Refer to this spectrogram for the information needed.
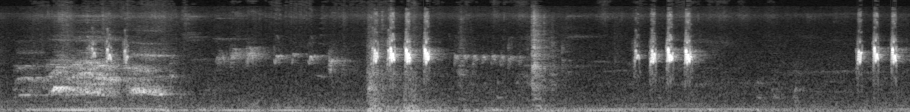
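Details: Yellow-vented bulbul chick calling its parent: sharp, high chirps in quick bursts of three to four, repeated a few times, with softer, lower chattering and a faint background hum early on.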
